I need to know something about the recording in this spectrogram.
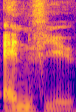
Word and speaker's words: NVU: It also goes by the name of NVU, or NView if you want to pronounce it that way.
